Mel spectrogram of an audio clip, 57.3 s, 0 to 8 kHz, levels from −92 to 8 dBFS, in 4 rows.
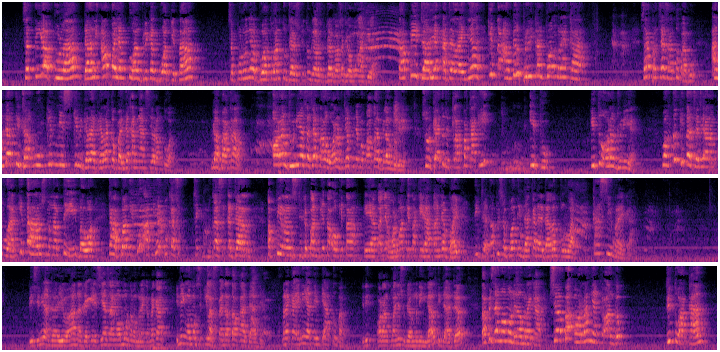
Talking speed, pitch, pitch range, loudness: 150 wpm, 265 Hz, 230-320 Hz, -23 LUFS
